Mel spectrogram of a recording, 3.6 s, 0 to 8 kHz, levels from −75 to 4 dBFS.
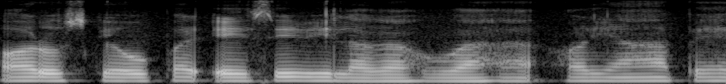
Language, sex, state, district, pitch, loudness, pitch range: Hindi, male, Bihar, Patna, 125 Hz, -18 LUFS, 120-130 Hz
